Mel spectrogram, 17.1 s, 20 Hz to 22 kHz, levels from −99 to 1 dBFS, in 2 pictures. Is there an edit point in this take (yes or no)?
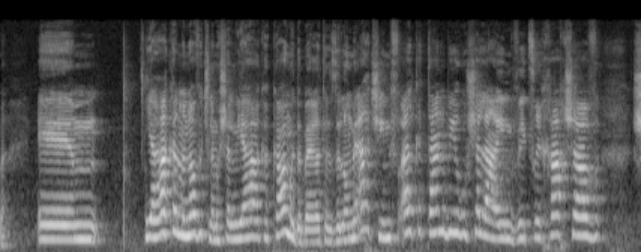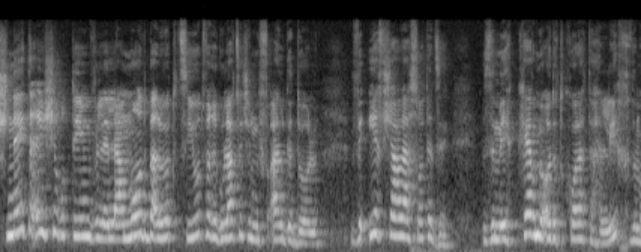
no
